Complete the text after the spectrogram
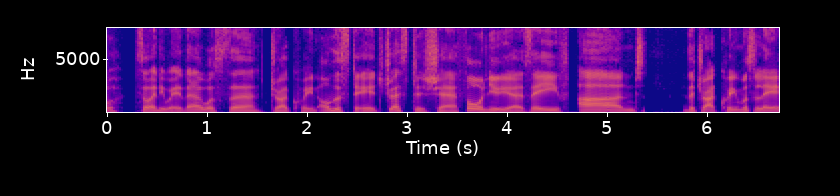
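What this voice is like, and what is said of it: Usual voice. Nothing is said of it.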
